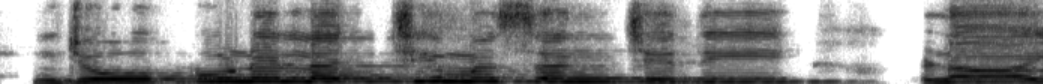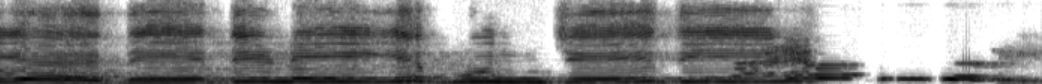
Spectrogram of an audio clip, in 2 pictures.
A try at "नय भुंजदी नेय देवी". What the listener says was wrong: नय भुंजदी नेय देवी। भुंजदी, हाँ भुजंदी बोला था अभी आपने पहले, भुंजदी है, भुंजदी।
